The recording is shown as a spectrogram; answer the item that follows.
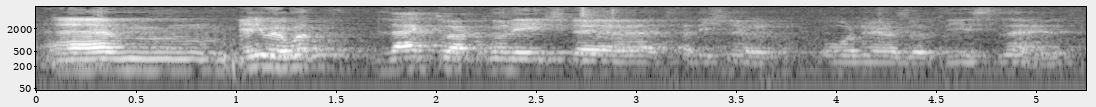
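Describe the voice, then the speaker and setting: The keynote speaker is a French man with a French accent whose fairly high voice barely moves in pitch, at normal speed. Addressing a large conference venue, he's joking and self-deprecating; a distant mic captures him in a very echoey hall with a faint hum.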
